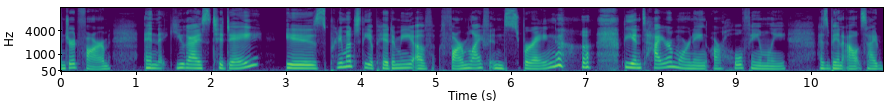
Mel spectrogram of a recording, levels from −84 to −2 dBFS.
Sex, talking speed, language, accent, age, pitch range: female, 130 wpm, English, American, 30-49, 170-215 Hz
